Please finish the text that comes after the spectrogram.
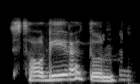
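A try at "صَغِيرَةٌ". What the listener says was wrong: Oke, sagiratun. Ini kayaknya Bugis asli nih Ibu ya, masih pakai ra. Pakai ro Ibu. Orang-orang Bugis itu pakai ra, sama kita sama orang Padang. Orang Padang juga bilang ra. Orang Mesir juga bilang ra.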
